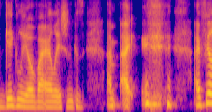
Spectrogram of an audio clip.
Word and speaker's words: Giglio: We've got a Giglio violation. Now, this is critical evidence in the case. Sorry, it makes me laugh every time he says Giglio violation, because I I feel like it should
